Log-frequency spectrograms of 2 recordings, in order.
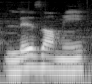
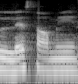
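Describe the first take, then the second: First: The words are linked with a z sound. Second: The words are linked with an s sound. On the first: The speaker calls it right. "فتنطق زد" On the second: The speaker calls it wrong. "ما ينفعش اقول ليسامي، خطأ"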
